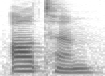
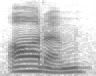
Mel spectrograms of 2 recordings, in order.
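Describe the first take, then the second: First: The t is a crisp, clear t sound. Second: The t is flapped like a quick r.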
